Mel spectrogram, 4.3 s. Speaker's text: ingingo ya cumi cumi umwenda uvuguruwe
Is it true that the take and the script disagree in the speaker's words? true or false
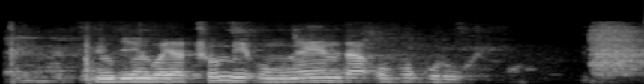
true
